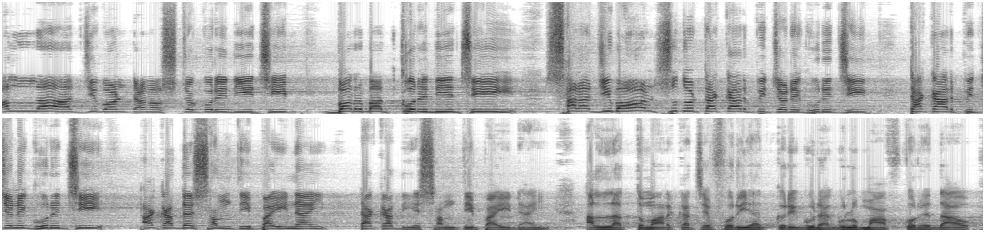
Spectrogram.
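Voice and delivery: normal talking voice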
